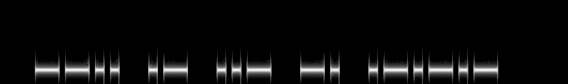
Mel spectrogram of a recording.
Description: Morse code, heard as a keyed tone, about 16 wpm, 680 Hz. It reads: ZAUN.
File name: Morsekurs / Witze / Witz 26 Dezember 2023 70 F80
